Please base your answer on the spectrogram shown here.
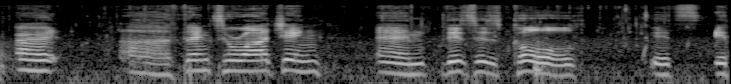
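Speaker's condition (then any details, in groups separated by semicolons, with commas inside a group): Ataxia; progressive, affects balance and speech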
